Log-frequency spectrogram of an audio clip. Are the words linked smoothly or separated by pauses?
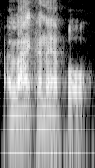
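linked. The words run together without any pauses. The speaker calls it right. "한 번에 다 되죠"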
